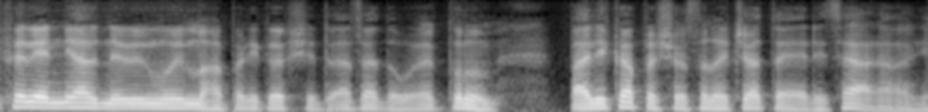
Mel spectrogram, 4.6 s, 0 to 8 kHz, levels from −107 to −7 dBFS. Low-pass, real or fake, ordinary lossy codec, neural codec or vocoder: none; fake; none; codec, 16 kHz, 0.5 kbps, FunCodec, trained on LibriTTS, 25 frames a second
